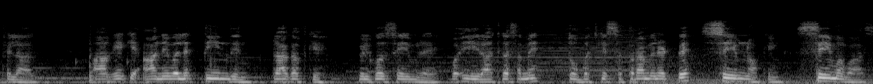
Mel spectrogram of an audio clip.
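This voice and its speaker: A man narrating a horror story in a suspenseful way, dropping low on tense moments. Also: steady tone, unhurried. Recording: dull lo-fi with faint music.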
